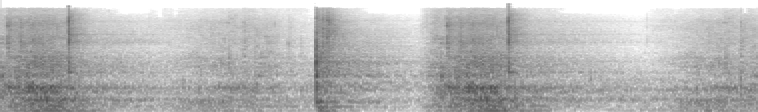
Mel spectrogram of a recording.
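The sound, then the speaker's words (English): Drawers of a built-in wooden dresser aboard a ship scrape open and shut at night in a few rough sliding strokes, with one sharp slam in the middle, fairly loud, with no voices. “The first night we stayed there on Valentine's Day, we both woke up to what sounded like the drawers of the built-in dresser being opened and slammed shut repeatedly.”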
